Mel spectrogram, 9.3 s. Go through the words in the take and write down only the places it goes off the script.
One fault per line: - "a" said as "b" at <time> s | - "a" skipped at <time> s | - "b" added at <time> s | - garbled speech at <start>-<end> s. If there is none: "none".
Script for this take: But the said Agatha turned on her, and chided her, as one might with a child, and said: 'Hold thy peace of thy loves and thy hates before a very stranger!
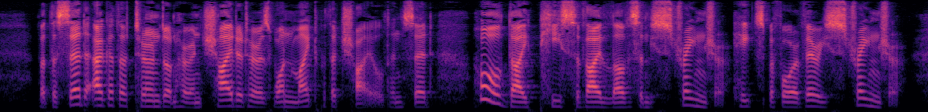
- "thy" said as "stranger" at 6.5 s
